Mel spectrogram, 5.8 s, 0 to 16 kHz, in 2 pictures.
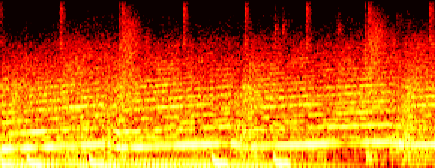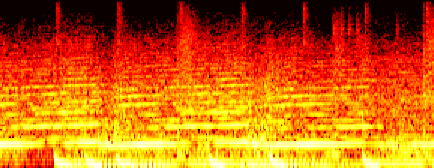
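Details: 2017 Kawasaki ZX10R on the dyno, final full-throttle run after clutch readjustment, tune and quick-shifter setup. Hard wide-open pull with pitch rising then dipping crisply about six times, roughly once a second. Clean quick-shifter upshifts, healthy engine.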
